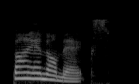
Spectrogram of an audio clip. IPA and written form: ˌbaɪəˈnɒmɪks (bionomics)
